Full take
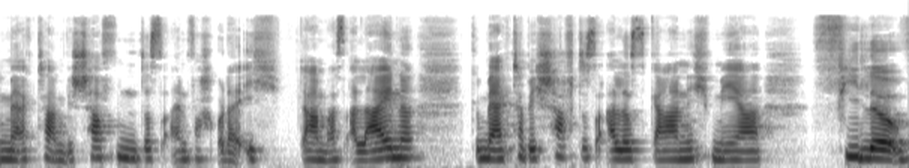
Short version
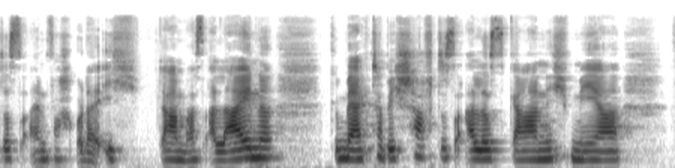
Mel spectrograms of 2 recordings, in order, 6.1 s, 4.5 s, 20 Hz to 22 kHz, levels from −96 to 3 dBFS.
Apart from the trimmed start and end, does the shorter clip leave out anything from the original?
no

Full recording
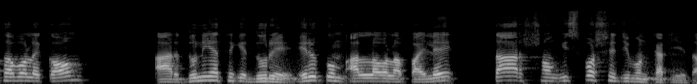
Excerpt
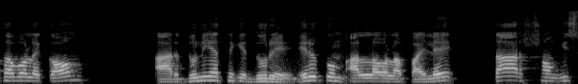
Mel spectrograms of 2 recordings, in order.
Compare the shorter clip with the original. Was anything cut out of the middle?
no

